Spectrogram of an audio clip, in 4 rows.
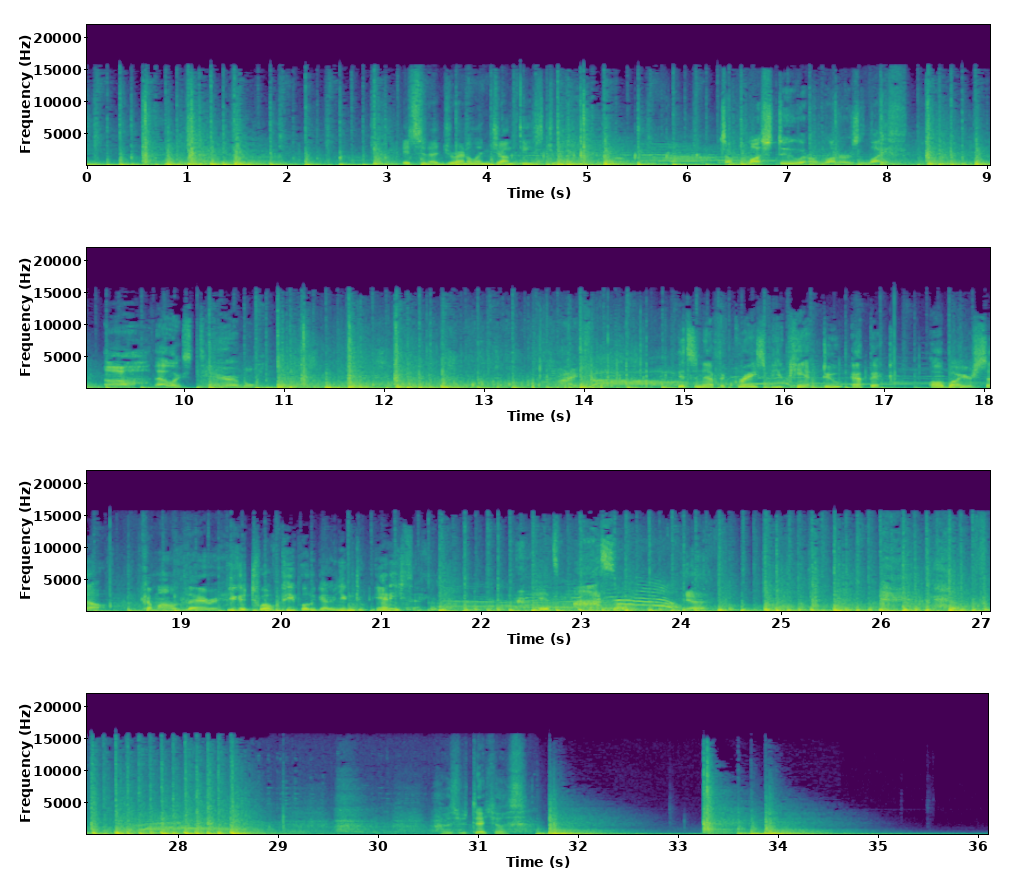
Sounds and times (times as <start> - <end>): Music: 0.0 - 29.8, 31.4 - 36.1.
